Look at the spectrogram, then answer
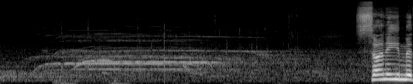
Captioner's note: crowd cheering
